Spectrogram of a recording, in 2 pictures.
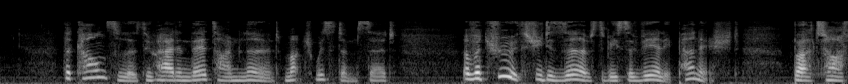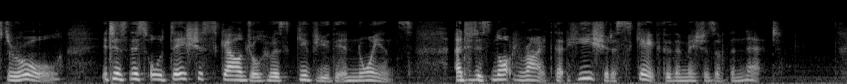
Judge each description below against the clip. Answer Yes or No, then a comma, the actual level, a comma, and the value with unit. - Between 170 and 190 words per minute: Yes, average, 175 wpm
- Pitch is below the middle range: No, high, 195 Hz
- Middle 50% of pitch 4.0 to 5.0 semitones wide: Yes, average, 4.5 semitones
